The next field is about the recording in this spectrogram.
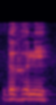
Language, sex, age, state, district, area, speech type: Bodo, male, 30-45, Assam, Baksa, urban, spontaneous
